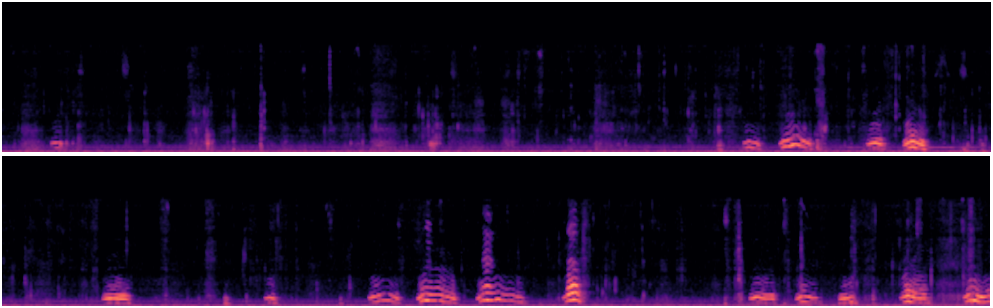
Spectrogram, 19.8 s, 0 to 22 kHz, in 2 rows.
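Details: Five-day-old field-type Labrador Retriever puppies, from a litter born to biscuit, fuss noisily as they begin nursing just after 1 pm. A quiet opening gives way to bursts of high, arched squeals and whines, repeated in quick clusters over a steady low hum.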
